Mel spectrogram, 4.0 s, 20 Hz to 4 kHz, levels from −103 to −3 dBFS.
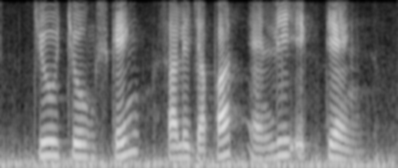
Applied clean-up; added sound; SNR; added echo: none; Wind / Boat, Water vehicle; 7 dB; none.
